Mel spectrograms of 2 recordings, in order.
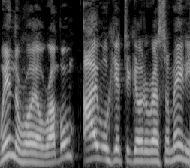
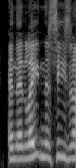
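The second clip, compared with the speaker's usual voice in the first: ordinary talk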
